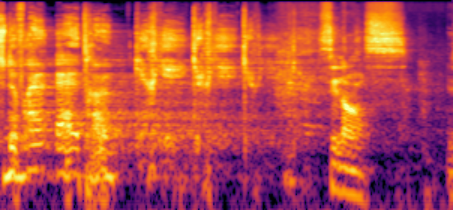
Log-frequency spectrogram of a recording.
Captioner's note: echo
